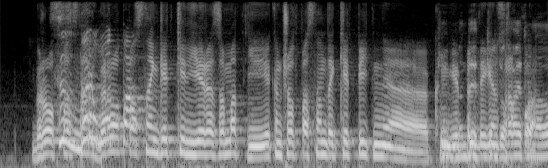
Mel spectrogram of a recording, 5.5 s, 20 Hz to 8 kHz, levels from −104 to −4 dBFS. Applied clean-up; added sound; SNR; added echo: none; none; none; none.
